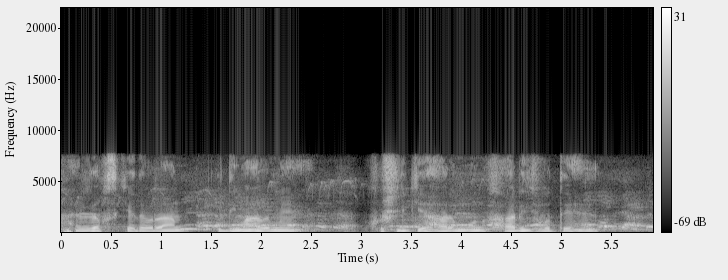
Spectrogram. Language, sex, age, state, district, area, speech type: Urdu, male, 30-45, Bihar, Madhubani, rural, spontaneous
